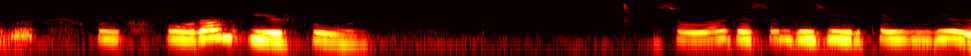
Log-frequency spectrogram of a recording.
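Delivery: high, whining, mocking complaining man voice.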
